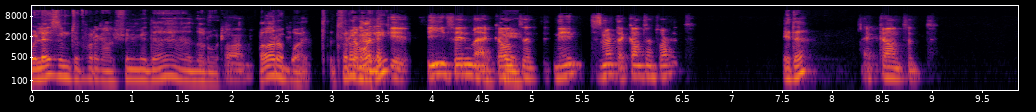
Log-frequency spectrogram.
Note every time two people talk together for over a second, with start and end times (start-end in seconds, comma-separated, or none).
none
